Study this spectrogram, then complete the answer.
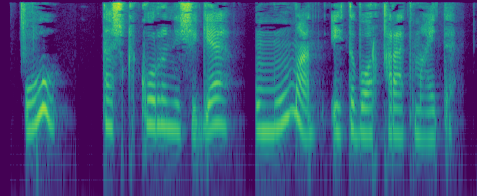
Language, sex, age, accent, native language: Uzbek, female, 12-17, Namangan, Uzbek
